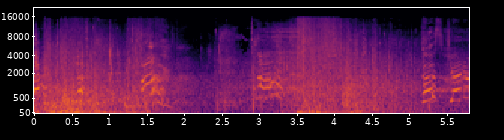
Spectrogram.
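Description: Wooden beams crash and splinter as they collapse.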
